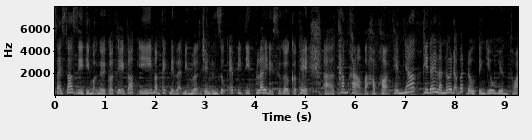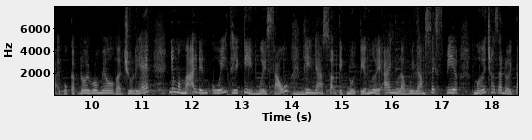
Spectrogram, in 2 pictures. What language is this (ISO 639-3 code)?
vie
